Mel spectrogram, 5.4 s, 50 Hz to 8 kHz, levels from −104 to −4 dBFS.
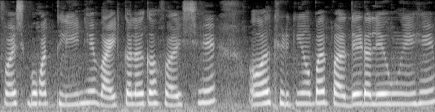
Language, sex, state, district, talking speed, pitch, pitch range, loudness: Hindi, female, Uttarakhand, Uttarkashi, 175 wpm, 275 Hz, 270-290 Hz, -16 LUFS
